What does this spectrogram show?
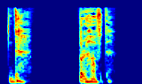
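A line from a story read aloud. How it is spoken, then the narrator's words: Choked, barely forced out. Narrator (Russian): К горлу Ли подступил ком, и она еле выдавила из себя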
